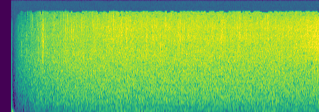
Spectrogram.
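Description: Steady rain, an even low hiss that fades in over the first two seconds and then holds.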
